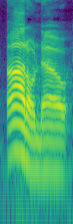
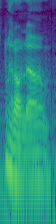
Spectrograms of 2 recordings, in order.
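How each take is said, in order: First: Much louder, frustrated exclamation; loud exasperation. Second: Subdued and at a loss; quiet resignation. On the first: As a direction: burst out with it. Repeats it loudly in exasperation. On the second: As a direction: say it softly, giving up. First, resigned take, then repeated loudly. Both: Real, not acted.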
